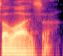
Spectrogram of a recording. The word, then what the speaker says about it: Eliza: I'm thinking about it, when I walked up and said your name wrong, you took the mic and you go, it's Eliza. And then you just went on and did, but you weren't scolding me. No. You just said it right for the audience to know.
